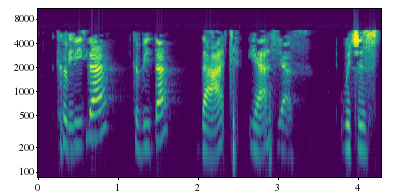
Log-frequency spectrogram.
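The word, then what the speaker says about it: Cavite: in I don't know how to say this Kaviti kabita kabita that yes yes which is my first stop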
